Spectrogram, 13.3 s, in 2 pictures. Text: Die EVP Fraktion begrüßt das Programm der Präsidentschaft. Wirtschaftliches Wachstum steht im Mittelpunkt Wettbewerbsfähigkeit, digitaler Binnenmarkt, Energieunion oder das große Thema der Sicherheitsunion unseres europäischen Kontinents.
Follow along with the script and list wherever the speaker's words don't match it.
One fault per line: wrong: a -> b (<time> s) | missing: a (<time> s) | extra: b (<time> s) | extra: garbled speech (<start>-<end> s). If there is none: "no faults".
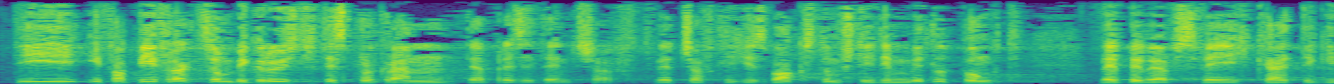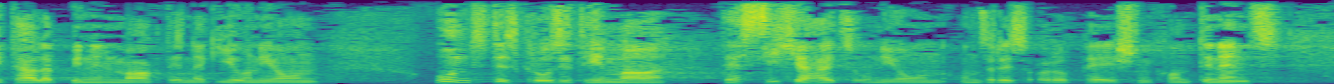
wrong: oder -> und (8.8 s)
